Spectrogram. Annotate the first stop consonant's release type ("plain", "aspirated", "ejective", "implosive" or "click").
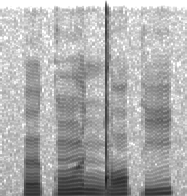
plain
